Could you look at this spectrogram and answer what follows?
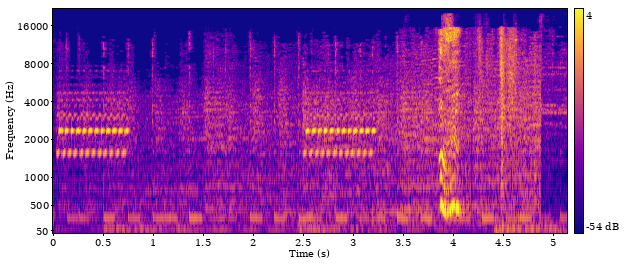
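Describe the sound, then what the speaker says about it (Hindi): A phone rings repeatedly and goes unanswered, its tone pulsing in regular bursts over a low background bed, with a brief sharper noise partway through. "रम्या तो मेरा फोन ही नहीं उठा रही।"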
